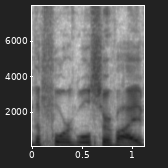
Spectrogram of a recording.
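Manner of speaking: usual speaking voice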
